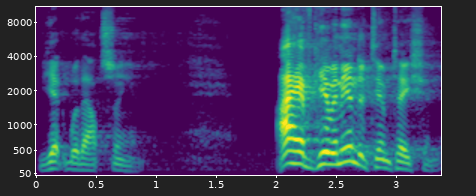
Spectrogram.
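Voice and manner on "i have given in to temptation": loud, high preaching burst; full-force preaching. Acted. Pastor to his church, loud preaching. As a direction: preach it out to the congregation.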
